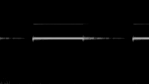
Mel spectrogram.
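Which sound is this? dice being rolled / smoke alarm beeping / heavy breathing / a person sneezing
smoke alarm beeping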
